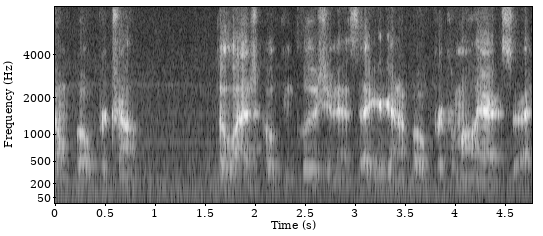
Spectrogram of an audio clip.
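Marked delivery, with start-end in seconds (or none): none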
